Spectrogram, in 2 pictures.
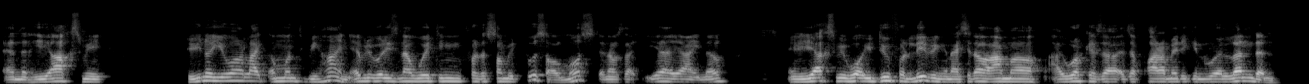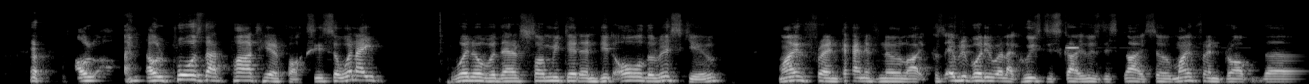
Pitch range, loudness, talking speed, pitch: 130-165 Hz, -22 LUFS, 225 wpm, 145 Hz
